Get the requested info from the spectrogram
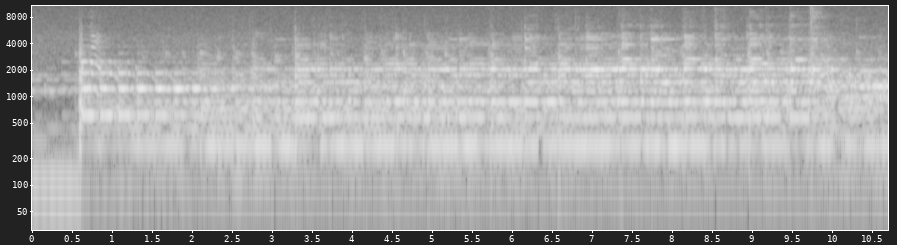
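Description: Trebly electric guitar played through an amplifier with reverb: after a low amp hum, a sharply picked chord comes in about half a second in, then ringing picked notes over a steady held tone.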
